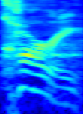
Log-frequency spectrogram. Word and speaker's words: Kari: Oh, Kari, like Ferrari.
